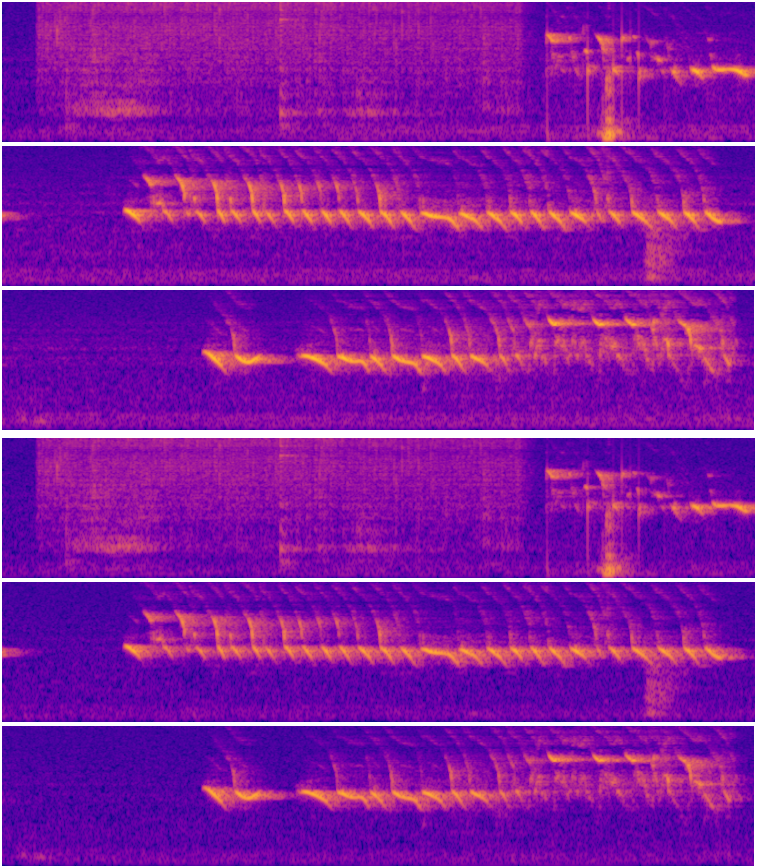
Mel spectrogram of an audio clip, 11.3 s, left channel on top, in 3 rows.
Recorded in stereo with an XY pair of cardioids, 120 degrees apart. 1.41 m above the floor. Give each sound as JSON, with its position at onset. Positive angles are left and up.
{"t": 0.2, "sound": "frying", "azimuth_deg": 10, "distance_m": 2.0}
{"t": 2.7, "sound": "a bird", "azimuth_deg": 25, "distance_m": 0.7}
